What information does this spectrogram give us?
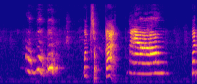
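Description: An African grey parrot talks and mimics, answering spoken prompts with voice-like sounds, then a drawn-out, harmonic, meow-like call, indoors.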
